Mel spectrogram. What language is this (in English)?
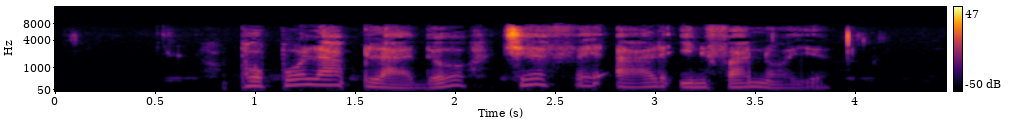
Esperanto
